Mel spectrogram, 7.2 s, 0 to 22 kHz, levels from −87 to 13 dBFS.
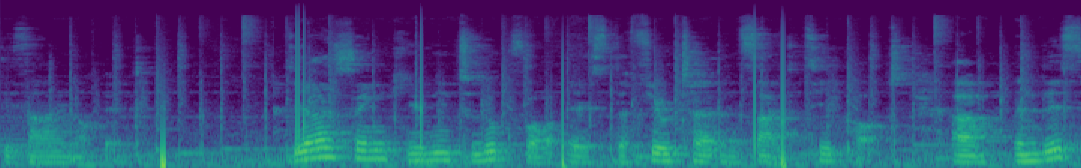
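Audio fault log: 1.08–1.11, 1.97–2.06, 2.80–2.84, 3.75–3.78 and 5.03–5.24 s, loud pop: sharp thumps about 20 to 25 dB above the sound, doubled at 1.97 and 5.03, with the sound continuing underneath. Likely voltage spikes from a plug, switch or static, shaped by the circuitry.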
